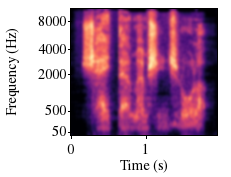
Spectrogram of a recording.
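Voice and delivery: whispering excitedly. Powell answers Donovan about a repeating message; excited whisper. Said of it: "suttogta izgatottan Powell".

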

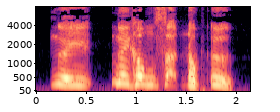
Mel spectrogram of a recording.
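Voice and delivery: high, trembling, frightened voice. The old nun questions her opponent: trembling, frightened question. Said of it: "run lên hỏi".

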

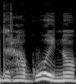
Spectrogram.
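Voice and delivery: plain

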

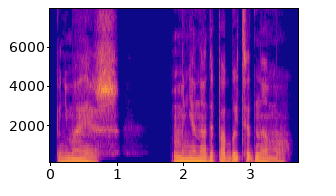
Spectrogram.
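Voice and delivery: timid. Asked by a woman to bathe together, he answers timidly. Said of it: "робко сказал Несина".

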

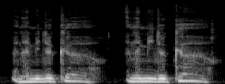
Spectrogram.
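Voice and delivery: keen, fervent. Chavigny repeats his words to the captain, pressing his hand, eagerly. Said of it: "répéta vivement Chavigny".

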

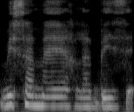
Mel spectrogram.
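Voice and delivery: ordinary delivery, nothing marked

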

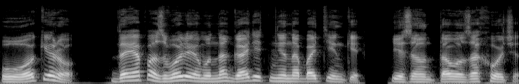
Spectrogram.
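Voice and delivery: usual speaking voice

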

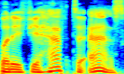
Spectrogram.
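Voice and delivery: emphasis landing on have. Pronunciation drill of an English sentence, stress on have. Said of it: "重音应该是have".

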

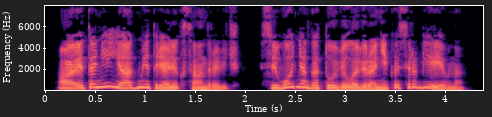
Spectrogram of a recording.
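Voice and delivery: sly teasing tone. The woman answers Dmitry Alexandrovich's praise at the table; mocking. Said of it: "лукаво улыбнулась и насмешливо сказала".

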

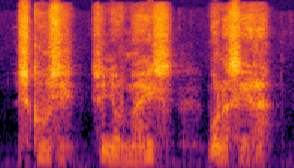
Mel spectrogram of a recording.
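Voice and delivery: ordinary delivery, nothing marked

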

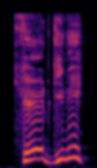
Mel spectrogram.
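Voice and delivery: high, loud howl. Mary turns on Silver over a single gold coin, howling. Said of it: "Üvöltötte Mary".

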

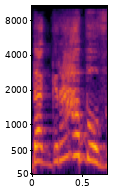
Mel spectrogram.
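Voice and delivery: very loud, high-pitched shout. Thomas shouts while pushing a woman out. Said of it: "gridò Thomas spingendola fuori".

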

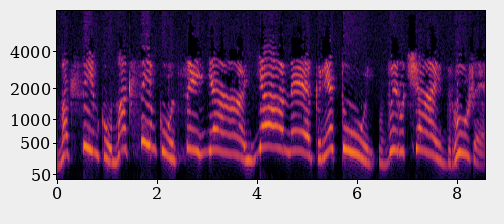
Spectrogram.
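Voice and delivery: wild, frenzied, high, frantic shouting. Narrator reads Yanyk calling to Maksymko from afar, frantic shout. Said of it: "закричав нестямно".

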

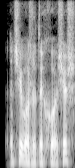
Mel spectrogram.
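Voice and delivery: usual speaking voice

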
